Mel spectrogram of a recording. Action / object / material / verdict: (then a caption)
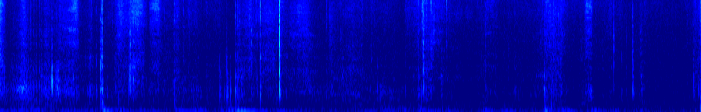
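tap / paperboard perfume box tapped and scratched with fingernails / paperboard / none. Long fingernails tap and scratch the front face of a hollow cream paperboard Chloé perfume box with the bottle inside. Quiet, sharp, dry clicks with bright scratchy edges sit over a steady low hum, and each tap dies away almost instantly.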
